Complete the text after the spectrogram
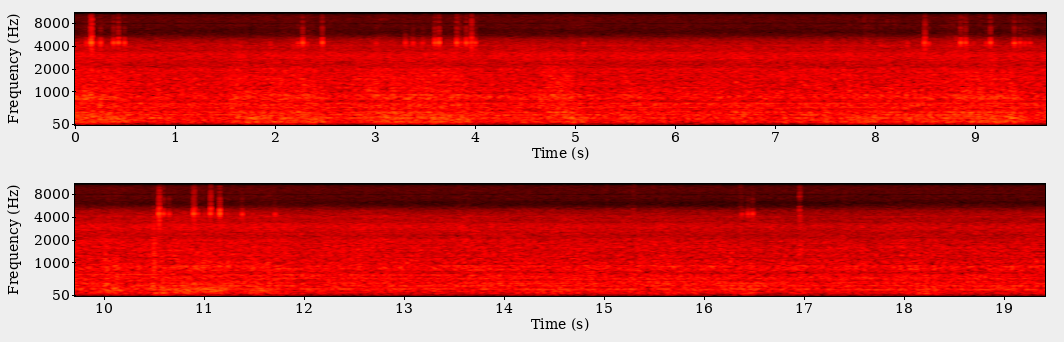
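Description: Tyres roll over the road with a steady rumble, heard from inside the car.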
